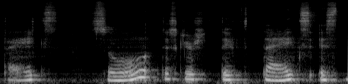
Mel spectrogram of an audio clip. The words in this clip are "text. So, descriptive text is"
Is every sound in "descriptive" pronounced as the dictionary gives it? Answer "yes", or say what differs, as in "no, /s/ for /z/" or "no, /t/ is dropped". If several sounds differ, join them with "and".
no, /ɹ/ is dropped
